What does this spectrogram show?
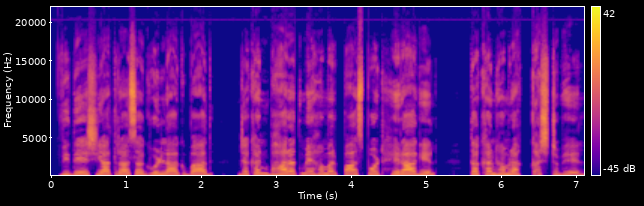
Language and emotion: Maithili, sad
